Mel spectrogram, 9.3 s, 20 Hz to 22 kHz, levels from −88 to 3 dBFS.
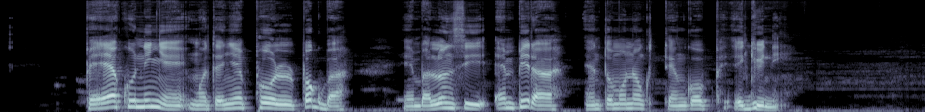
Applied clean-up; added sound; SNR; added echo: none; none; none; none.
